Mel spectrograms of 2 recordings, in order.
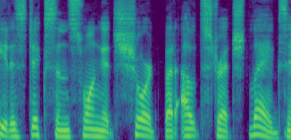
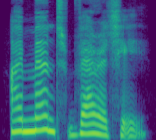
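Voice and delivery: higher-pitched Englishwoman's voice; English accent; 6 semitones higher than usual. A narrator's reading. Ash introduces herself to Verity, English accent. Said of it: "a woman with an English accent".

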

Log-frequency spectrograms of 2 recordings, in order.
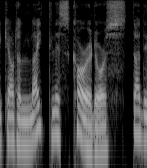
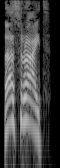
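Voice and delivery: raised, defiant woman's voice; fierce accented woman; 12 semitones higher, 9 dB louder than usual. A narrator's reading. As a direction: throw it back defiantly. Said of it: "fierce and heavily accented".

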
